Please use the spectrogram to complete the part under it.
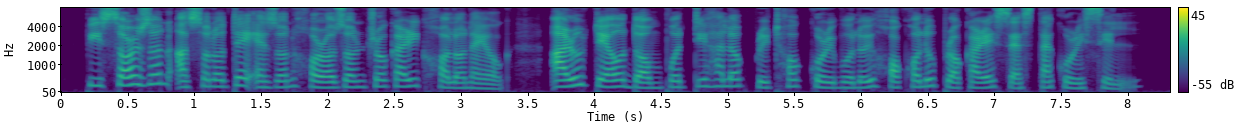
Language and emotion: Assamese, neutral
